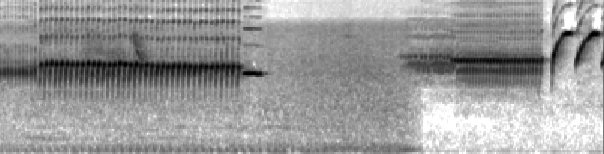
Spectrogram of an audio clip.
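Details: Canary song for training other canaries: a steady buzzy trill for two seconds, a short gap filled with low background hum, then a sustained high note and three quick falling sweeps.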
